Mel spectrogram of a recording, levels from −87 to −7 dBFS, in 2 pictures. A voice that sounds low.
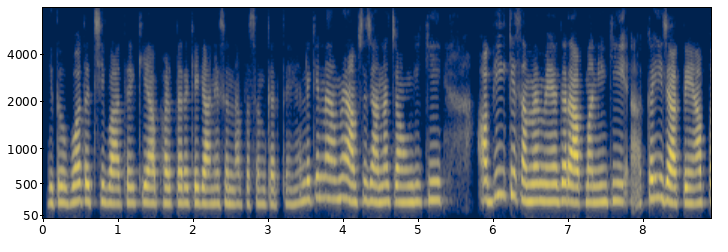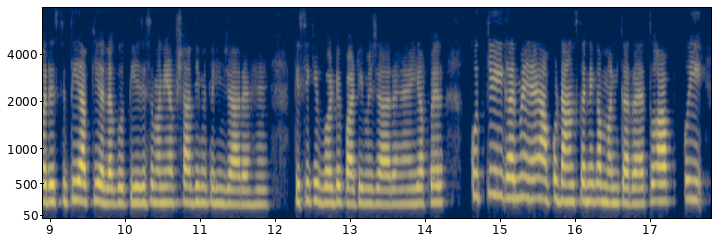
No: high, 235 Hz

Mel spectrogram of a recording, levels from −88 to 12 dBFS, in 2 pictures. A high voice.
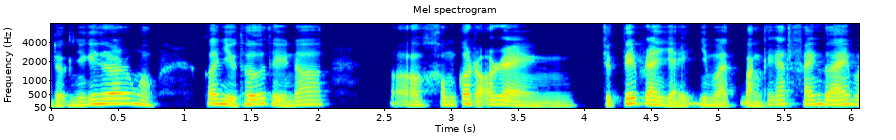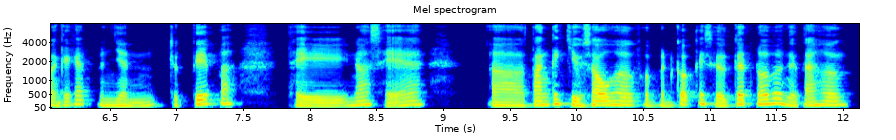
No: low, 130 Hz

